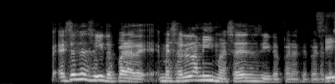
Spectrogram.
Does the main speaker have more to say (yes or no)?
no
